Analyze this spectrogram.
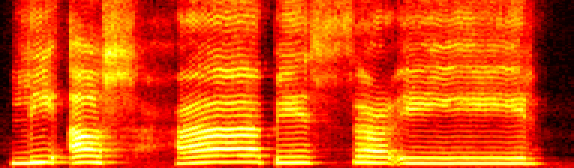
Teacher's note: ली जो है हमारा लंबा नहीं होना चाहिए, ठीक है। बड़ी हरकत है, ली अस्हाबिस सईर फ़अतरफू बिज़म्बिहिम फसुहक़न लिअस्हाबिस सईर।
